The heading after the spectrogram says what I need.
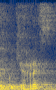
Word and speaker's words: Gutierrez: My name is um Gutierrez or and I come from the uh my father is from Mexico so the Spanish pronunciation Guutieres but you could call me.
